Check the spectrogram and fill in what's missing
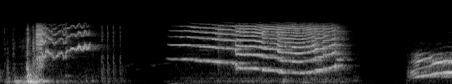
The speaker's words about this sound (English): Ooh. I mean, werewolf. Satan's snot. It's a werewolf. It's giving me the heebie-jeebies.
